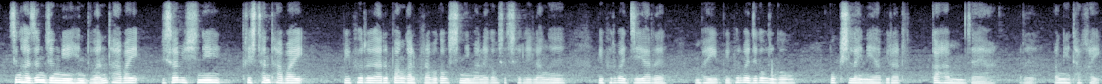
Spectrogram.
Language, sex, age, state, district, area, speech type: Bodo, female, 45-60, Assam, Kokrajhar, rural, spontaneous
